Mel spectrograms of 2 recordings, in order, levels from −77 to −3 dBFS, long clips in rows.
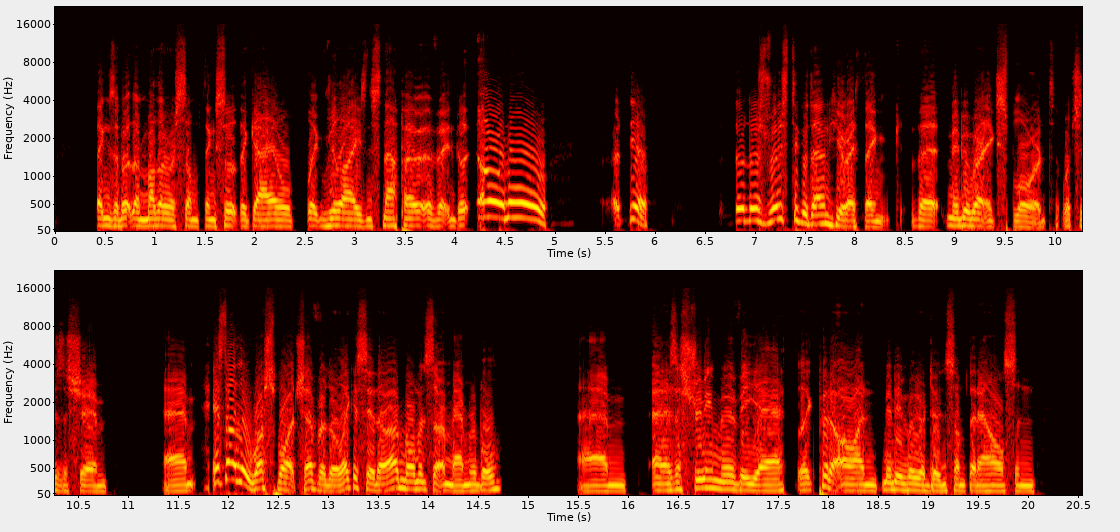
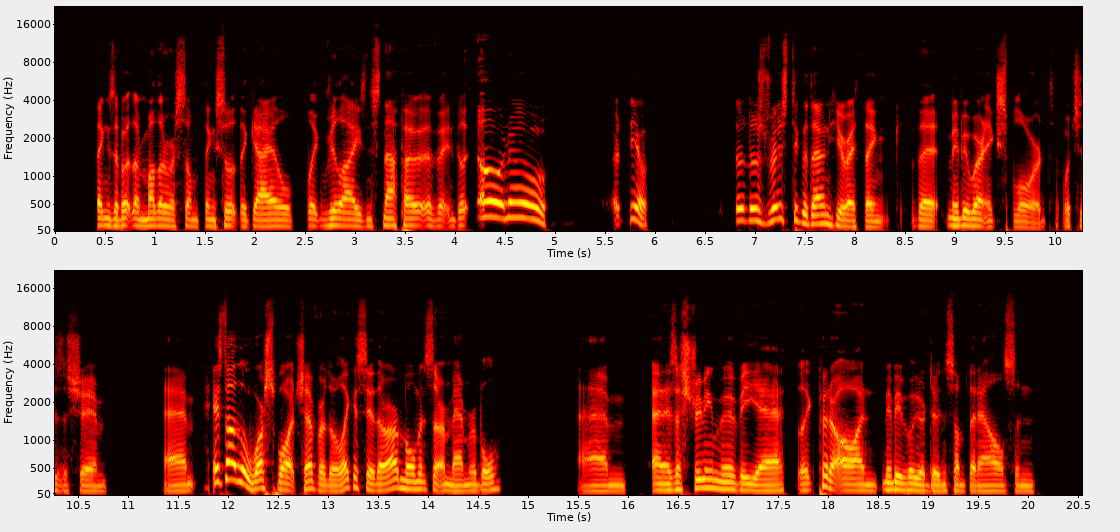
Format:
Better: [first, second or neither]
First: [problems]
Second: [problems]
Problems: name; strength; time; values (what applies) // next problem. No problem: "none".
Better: second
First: distortion; heavy; 6 dB below the speech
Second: none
